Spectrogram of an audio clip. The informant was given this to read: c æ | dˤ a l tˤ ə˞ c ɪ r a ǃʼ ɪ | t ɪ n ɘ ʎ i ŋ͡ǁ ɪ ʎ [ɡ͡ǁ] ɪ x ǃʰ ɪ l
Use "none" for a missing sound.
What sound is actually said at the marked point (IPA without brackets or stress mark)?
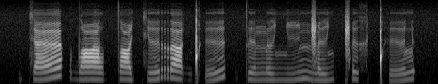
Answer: ǁ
